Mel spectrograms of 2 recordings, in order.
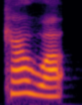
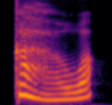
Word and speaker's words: kawa: française et avec humane vous entendrez la vraie prononciation d'origine en arabe. Le premier mot c'est kawa et ça veut dire cacher.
